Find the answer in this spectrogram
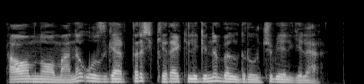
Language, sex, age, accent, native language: Uzbek, male, 25-34, Farg'ona, Uzbek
